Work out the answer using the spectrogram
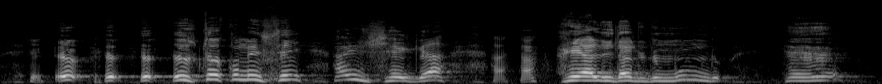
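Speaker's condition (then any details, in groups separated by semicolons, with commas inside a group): Cerebral palsy; lack of oxygen at birth, premature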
